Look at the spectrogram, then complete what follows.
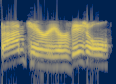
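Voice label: sees bomb carrier, swat female; vo; Counter Strike Model Pack; CS:GO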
